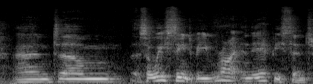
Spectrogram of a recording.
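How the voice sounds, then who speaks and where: Audible room echo surrounds a man whose voice is fairly high-pitched. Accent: English. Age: 50s. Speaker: interviewer. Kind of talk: interview. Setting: home studio.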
